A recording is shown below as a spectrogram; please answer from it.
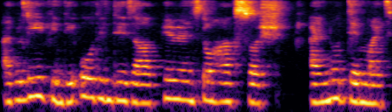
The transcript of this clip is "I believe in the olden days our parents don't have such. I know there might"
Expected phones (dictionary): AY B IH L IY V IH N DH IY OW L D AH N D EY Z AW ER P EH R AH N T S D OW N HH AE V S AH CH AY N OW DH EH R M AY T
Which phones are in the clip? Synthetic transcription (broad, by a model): AY B IH L IY V IH N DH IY OW L D AH N D EY Z AW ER P EH R AH N T S D OW N HH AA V S AH CH AY N OW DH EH M AY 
